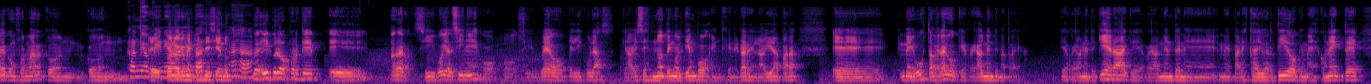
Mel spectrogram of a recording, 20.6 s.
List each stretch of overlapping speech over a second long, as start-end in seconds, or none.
1.9-3.4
